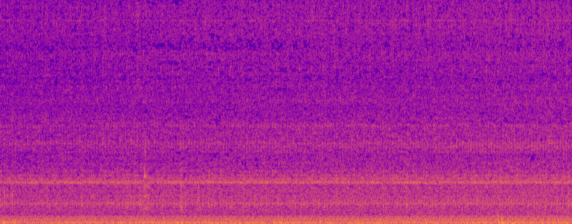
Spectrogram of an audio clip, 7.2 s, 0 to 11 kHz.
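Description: A 2016-2020 Chevrolet Camaro engine idles steadily during a coolant refill, a constant, even low rumble with a faint mechanical whir, close by and alone without any talk.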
